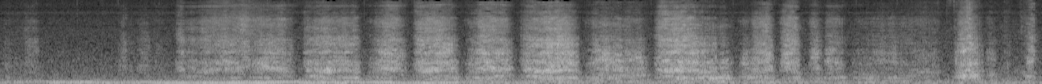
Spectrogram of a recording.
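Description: A metal palette knife spreads and scrapes thick wet acrylic paint across the right-hand page of an open paper sketchbook lying flat on a wooden table. Repeated rasping, rubbing scrapes rise and fall in broad bursts over a low hum. The wet paint layer may soften the paper sound.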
